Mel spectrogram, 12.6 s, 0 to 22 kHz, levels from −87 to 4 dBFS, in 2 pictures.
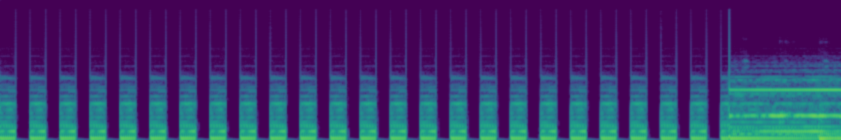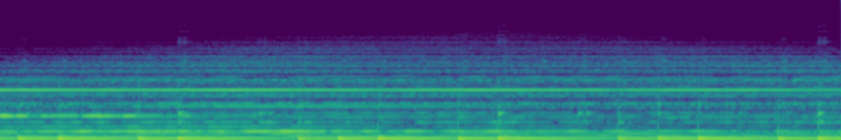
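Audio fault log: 0.00–5.47 s, stutter with silent gaps: already under way when the clip opens, a 117 ms burst of sound plays, drops to about 108 ms of digital silence, then returns identically, cycling every 225 ms for 24 repeats. The likely cause is a stalled player or stream that, on each retry, replayed its last buffered fragment before running dry again. That produces the even, mechanical pulse, and the audio due during those 5.47 s never arrives.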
